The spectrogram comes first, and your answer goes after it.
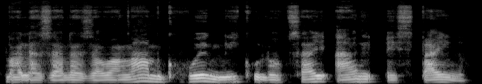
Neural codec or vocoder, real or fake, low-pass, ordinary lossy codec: vocoder, 44.1 kHz, 128 mel bands every 256 samples, BigVGAN v2; fake; none; none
